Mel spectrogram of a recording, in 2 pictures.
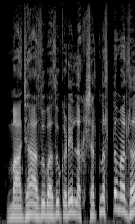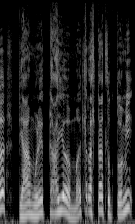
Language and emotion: Marathi, disgusted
